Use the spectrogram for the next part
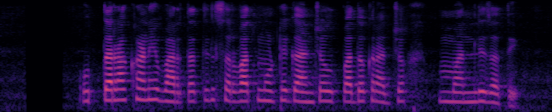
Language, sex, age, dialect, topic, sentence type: Marathi, female, 18-24, Varhadi, agriculture, statement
